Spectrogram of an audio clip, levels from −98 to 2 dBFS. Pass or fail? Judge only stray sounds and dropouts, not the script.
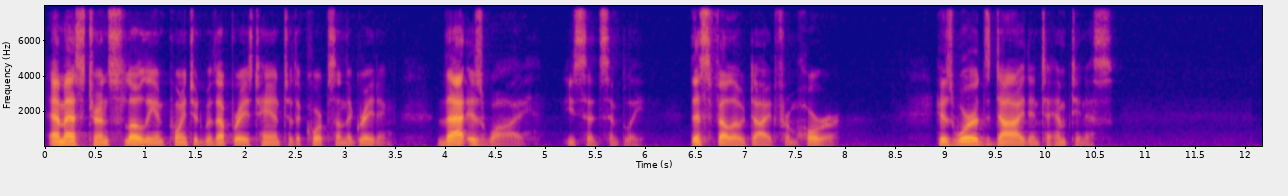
pass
